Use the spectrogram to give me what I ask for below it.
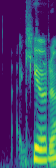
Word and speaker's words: Kyoto: Kyoto.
